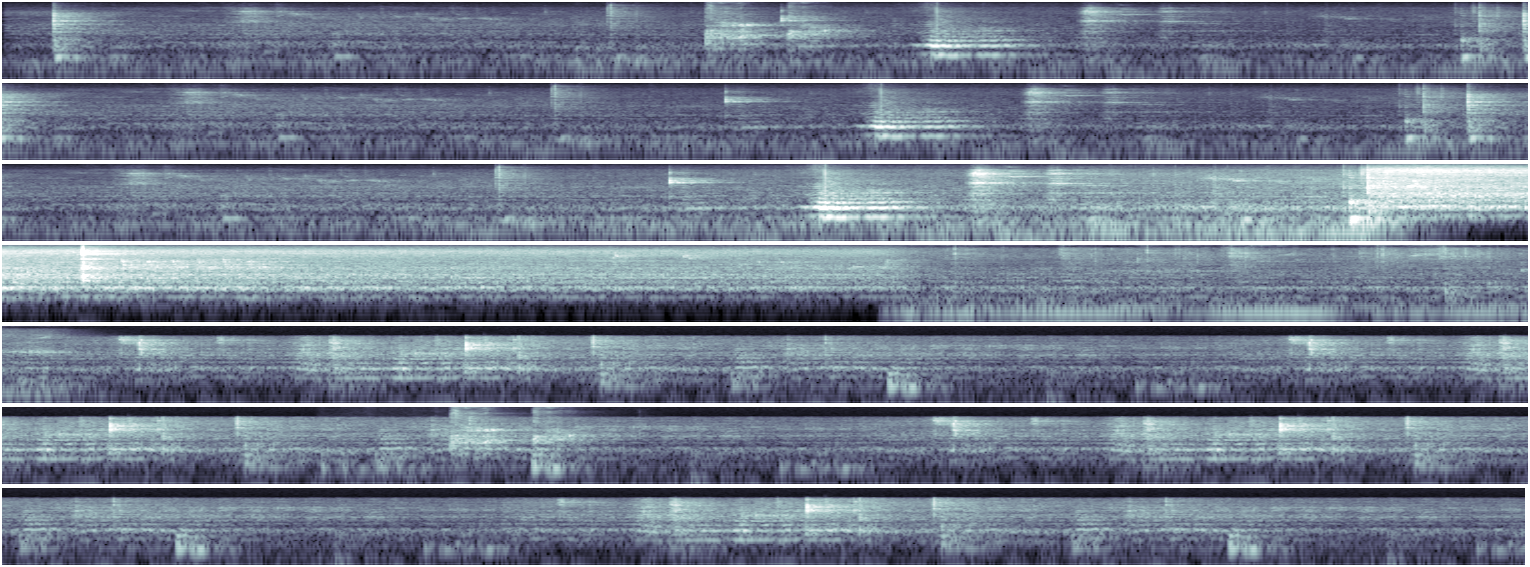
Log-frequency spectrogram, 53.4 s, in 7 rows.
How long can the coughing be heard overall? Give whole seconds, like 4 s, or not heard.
3 s.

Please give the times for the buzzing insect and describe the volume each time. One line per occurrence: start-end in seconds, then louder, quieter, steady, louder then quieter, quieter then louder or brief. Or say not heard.
0.0-53.3 louder then quieter.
